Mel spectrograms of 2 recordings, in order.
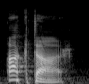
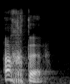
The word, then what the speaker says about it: Akhtar: "So Akh, like octopus?" – "That works." – "But is that how you say it? Where you're from? Where are you from?" – "Pakistan." – "Pakistan. – And we pronounce the name differently there." – "I'm talented. I can say it right." – "So we say Akhtar." – Father reverted to the native KH guttural sound that no white American in his experience had ever been able to master.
